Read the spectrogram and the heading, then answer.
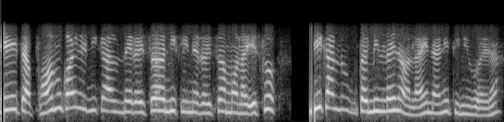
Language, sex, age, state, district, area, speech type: Nepali, female, 30-45, West Bengal, Kalimpong, rural, conversation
